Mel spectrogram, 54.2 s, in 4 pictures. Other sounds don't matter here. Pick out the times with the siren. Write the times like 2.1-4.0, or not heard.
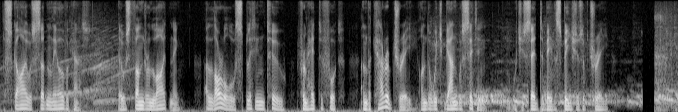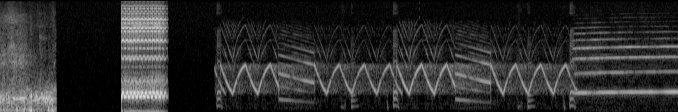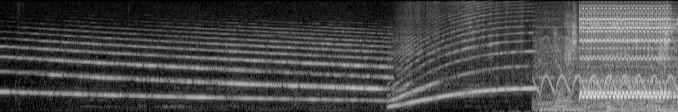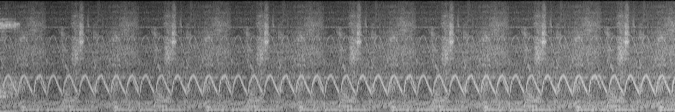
0.0-2.8, 17.9-54.1.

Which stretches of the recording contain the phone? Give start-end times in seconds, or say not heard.
15.9-16.9, 38.7-41.1.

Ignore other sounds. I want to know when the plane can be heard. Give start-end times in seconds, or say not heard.
not heard.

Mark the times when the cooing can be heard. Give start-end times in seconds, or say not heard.
8.6-14.7.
